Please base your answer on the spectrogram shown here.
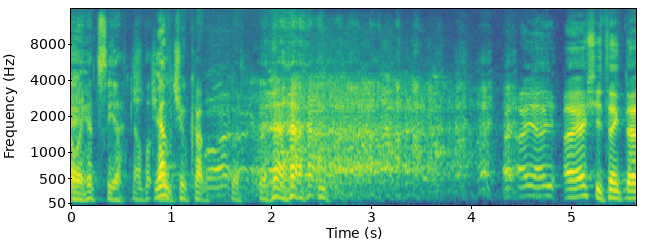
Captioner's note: laugh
